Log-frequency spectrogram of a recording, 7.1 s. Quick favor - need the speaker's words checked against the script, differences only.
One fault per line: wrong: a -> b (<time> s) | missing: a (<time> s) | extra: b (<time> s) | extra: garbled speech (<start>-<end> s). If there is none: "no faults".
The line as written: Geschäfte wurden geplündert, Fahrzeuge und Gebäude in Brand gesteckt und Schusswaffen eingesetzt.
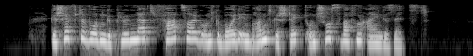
no faults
